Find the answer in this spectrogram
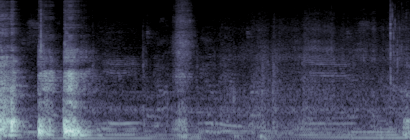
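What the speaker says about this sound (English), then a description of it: "still have my cough" A person recovering from about a week of illness coughs and clears their throat in three quick, loud bursts, then a softer rasp follows amid quiet murmuring.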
